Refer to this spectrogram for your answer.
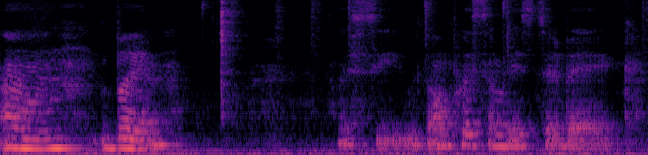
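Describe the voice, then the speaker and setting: A woman talks at a fairly slow pace, her loudness swinging widely, with room echo audible. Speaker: beauty vlogger. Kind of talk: tutorial. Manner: casual, chatty.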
